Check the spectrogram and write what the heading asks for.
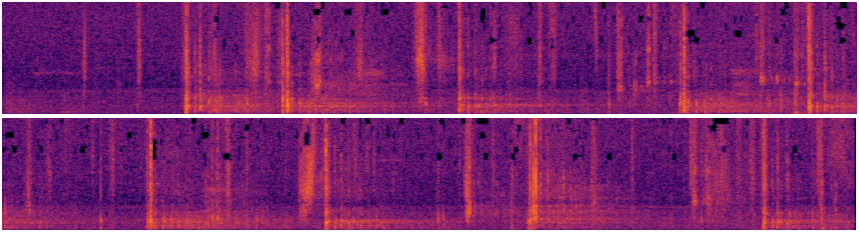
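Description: Tennis rally: rackets strike the ball back and forth, a sharp hit roughly every second to second and a half, with quieter clicks from bounces and footwork between.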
